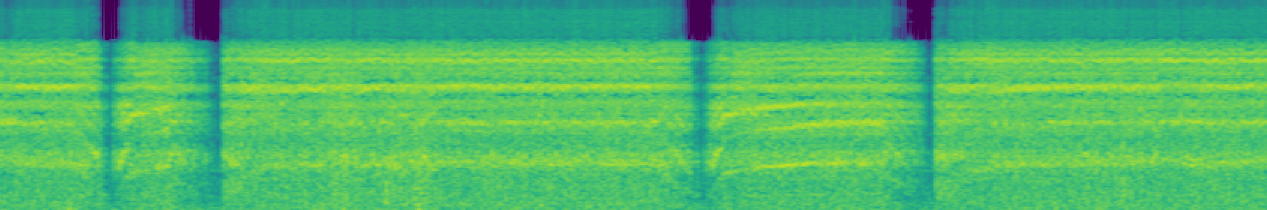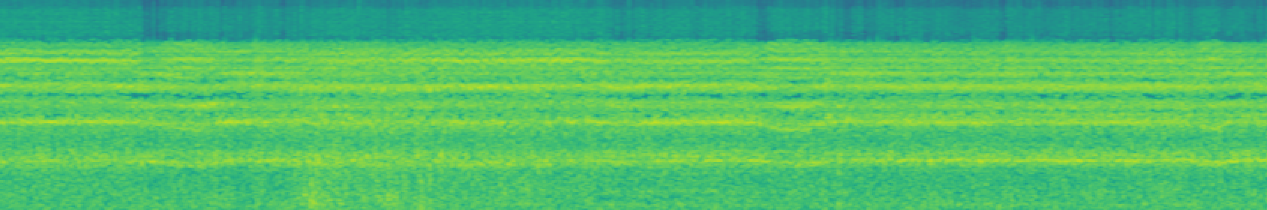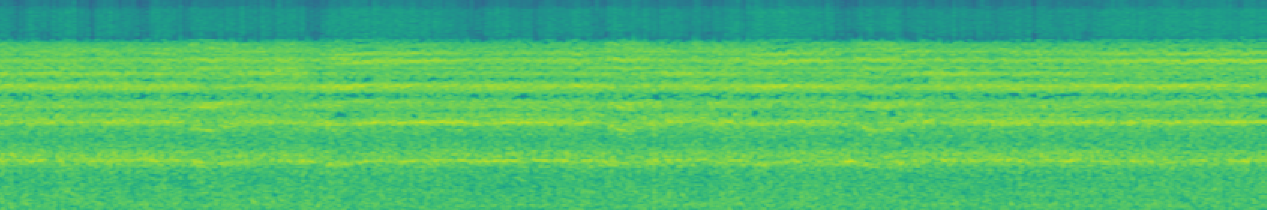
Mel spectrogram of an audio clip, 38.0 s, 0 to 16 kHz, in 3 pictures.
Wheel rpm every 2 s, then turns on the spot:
150, 150, 210, 150, 140, 200, 230, 220, 230, 230, 230, 230, 230, 230, 230, 230, 220, 230, 230.
none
